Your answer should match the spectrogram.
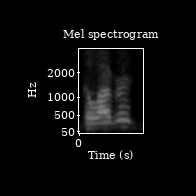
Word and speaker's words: Glover: Leonard, L-E-O-N-A-R-D. Glover, G-L-O-V-E-R.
